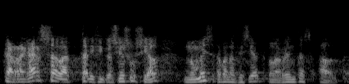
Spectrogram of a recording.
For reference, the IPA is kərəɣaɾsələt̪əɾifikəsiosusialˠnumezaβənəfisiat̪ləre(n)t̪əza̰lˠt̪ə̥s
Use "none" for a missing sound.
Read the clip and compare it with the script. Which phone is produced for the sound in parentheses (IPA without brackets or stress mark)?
n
